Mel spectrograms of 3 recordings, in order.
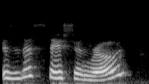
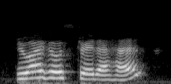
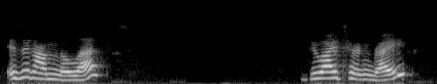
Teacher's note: My voice goes up at the end. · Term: rising intonation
